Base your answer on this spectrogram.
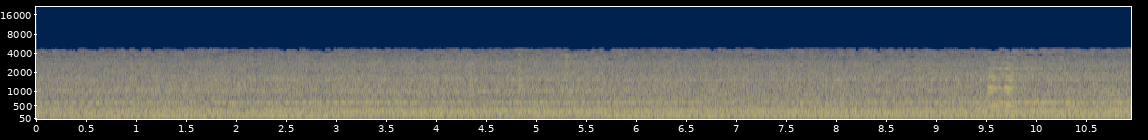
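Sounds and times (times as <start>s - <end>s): engine running: 0.0s - 10.9s.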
